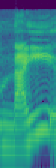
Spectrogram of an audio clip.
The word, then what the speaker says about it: Nighy: Okay, so for the cast, they have Bill Nighy. Is that how you say his name? – Yes.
